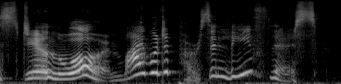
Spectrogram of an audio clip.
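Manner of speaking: cartoony bird character voice, swooping. Speaker voices a bird character finding something left behind, in a cartoony bird voice. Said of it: "this one's gonna be a little bit cartoony".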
